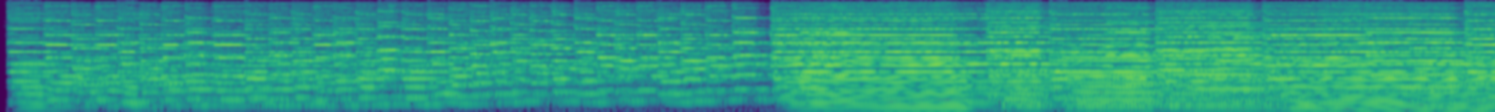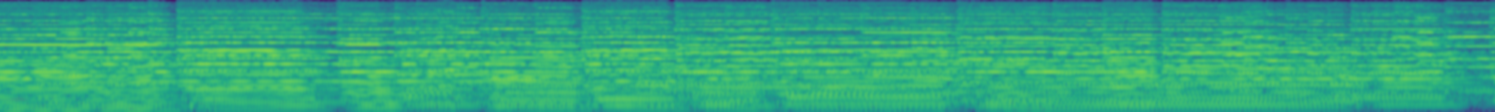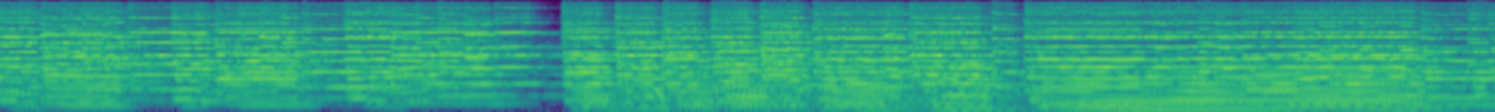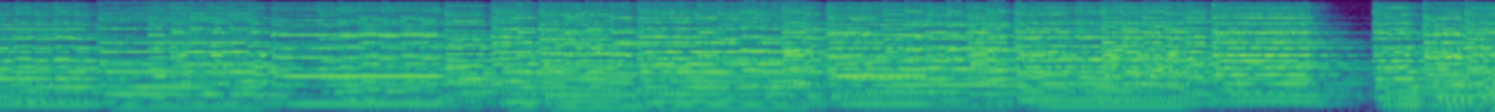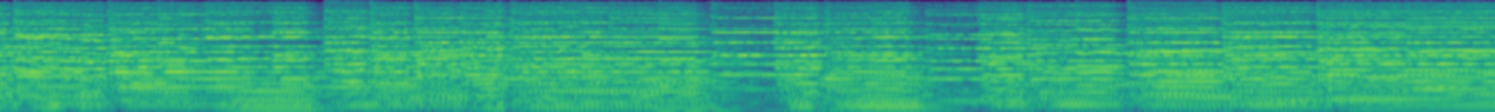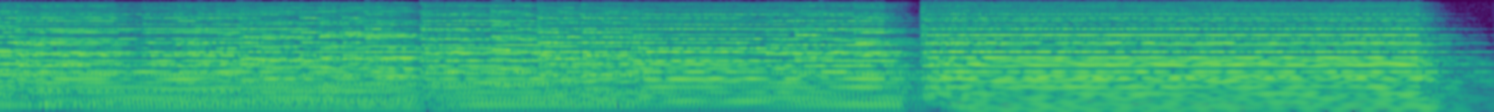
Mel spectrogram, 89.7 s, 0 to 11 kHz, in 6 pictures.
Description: Church Organ Reverb This example illustrates how The FIReverb Suite™ has been used to add reverberation to a close recorded church organ:
A direct mono mix of four channels recorded at close positions right up at the organ at +/-3.5 and +/-2 m from the center. You hear some of the real church reverb but it is quite weak.
Mono mix
organ_direct_monomix.mp3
